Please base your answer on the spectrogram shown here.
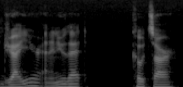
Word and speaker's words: Jair: So I knew that it is pronounced Couisnard, and I knew that Jair was pronounced Jair, and I knew that Kotsar was pronounced Kotsar.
